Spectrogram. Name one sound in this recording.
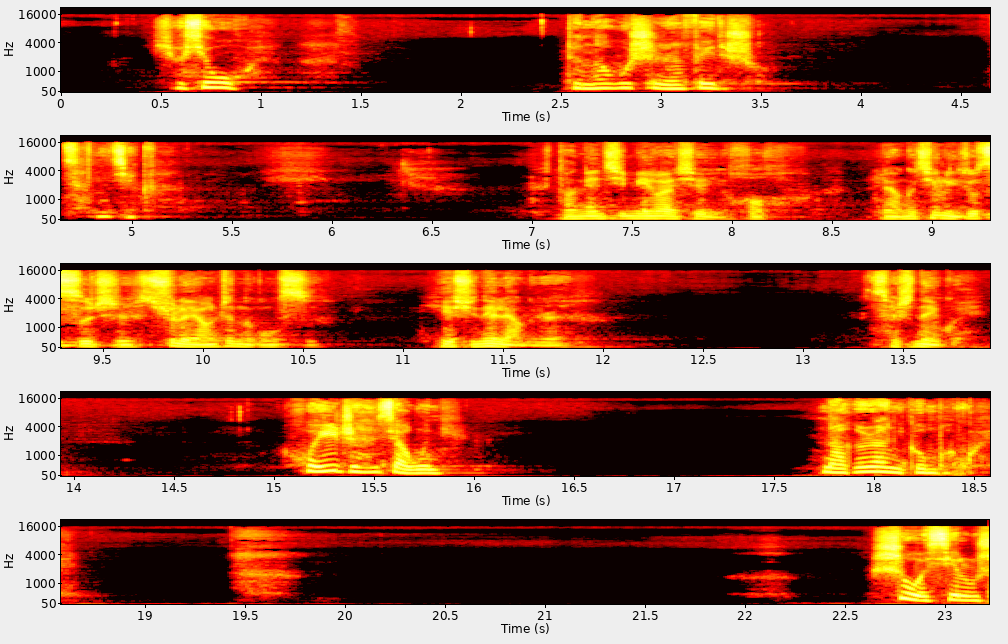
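A young woman speaks calmly and seriously, close by.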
